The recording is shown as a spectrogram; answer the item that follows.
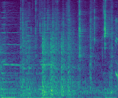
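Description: Quiet background music with a few held notes, under a few light clicks.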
